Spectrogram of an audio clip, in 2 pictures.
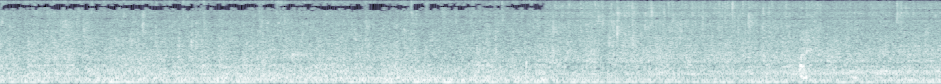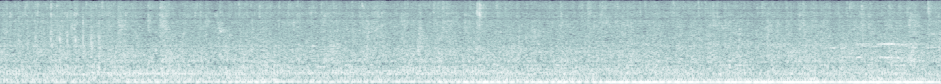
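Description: Steady rain falling and pattering on surfaces, with a faint knock about eight seconds in.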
